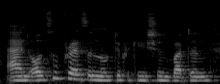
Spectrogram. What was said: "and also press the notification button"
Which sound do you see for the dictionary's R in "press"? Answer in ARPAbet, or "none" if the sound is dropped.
R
